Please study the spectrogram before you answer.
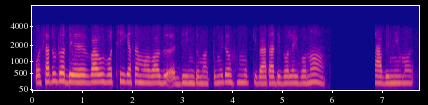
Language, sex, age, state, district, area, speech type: Assamese, female, 60+, Assam, Dibrugarh, rural, conversation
